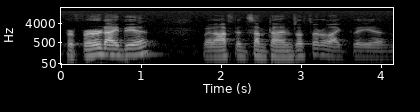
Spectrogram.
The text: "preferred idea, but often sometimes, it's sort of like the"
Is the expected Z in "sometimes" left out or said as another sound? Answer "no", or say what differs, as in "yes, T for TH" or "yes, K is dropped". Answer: no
